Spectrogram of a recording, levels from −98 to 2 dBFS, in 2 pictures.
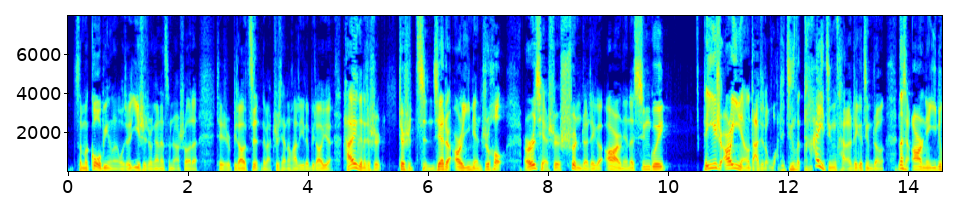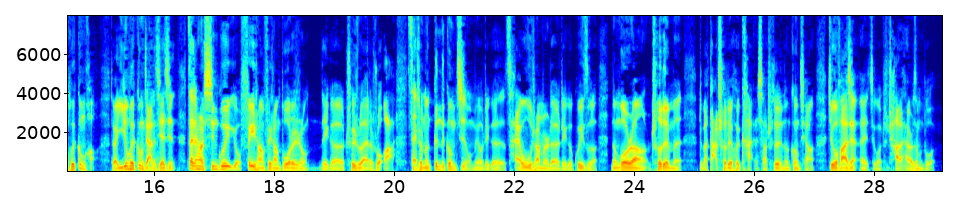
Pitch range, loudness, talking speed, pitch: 90-120 Hz, -25 LUFS, 380 characters per minute, 105 Hz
